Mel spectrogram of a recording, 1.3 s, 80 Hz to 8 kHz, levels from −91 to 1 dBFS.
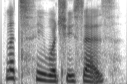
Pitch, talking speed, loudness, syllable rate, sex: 210 Hz, 235 wpm, -17 LUFS, 4.7 syllables/s, female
